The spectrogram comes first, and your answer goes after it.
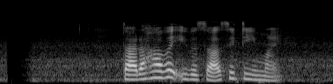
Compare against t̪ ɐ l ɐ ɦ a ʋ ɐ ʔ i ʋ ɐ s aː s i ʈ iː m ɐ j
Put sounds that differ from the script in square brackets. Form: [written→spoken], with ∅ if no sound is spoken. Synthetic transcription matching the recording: t̪ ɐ [l→ɾ] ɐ ɦ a ʋ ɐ ʔ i ʋ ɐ s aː s i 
